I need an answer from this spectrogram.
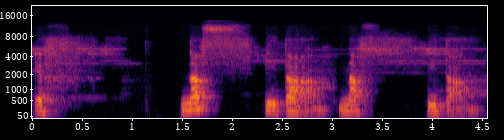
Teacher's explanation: There's a visarga in front of a pa. So when visarga comes in front of a pa or pa sound, it actually gets pronounced like an if sound.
